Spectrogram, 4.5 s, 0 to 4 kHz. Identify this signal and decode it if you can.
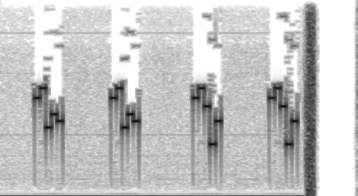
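Five-tone selective call (ZVEI), heard as quick runs of five tones, tones of about 80 ms. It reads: 89465 89465 89715 89715
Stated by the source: ZVEI five-tone call received by SDR.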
